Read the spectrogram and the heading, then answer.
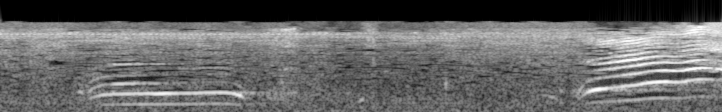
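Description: baby crying

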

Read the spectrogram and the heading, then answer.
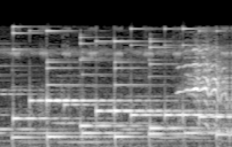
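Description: horse neighing

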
